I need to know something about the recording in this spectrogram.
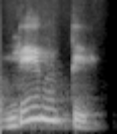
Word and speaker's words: lente: Por ejemplo, la palabra lente se puede escuchar como linti.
